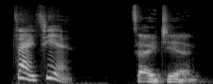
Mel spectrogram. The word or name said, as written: zaijian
